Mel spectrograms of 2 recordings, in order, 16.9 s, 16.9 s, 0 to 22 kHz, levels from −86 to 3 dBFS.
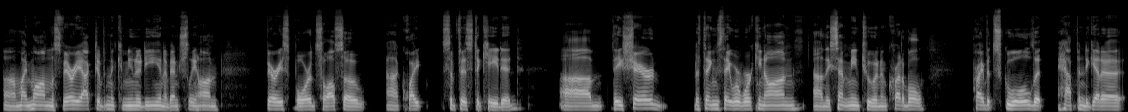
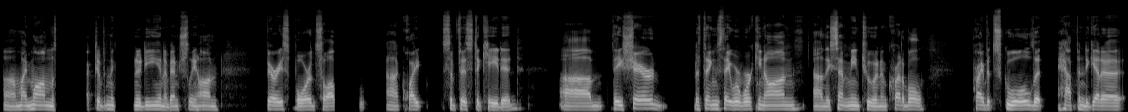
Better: first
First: none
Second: audio cutting out; at 1 s, at 1.5 s and at 5 s

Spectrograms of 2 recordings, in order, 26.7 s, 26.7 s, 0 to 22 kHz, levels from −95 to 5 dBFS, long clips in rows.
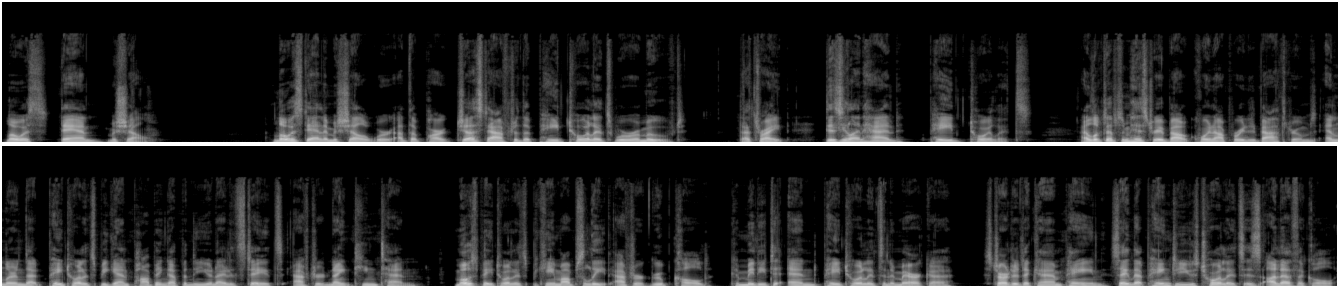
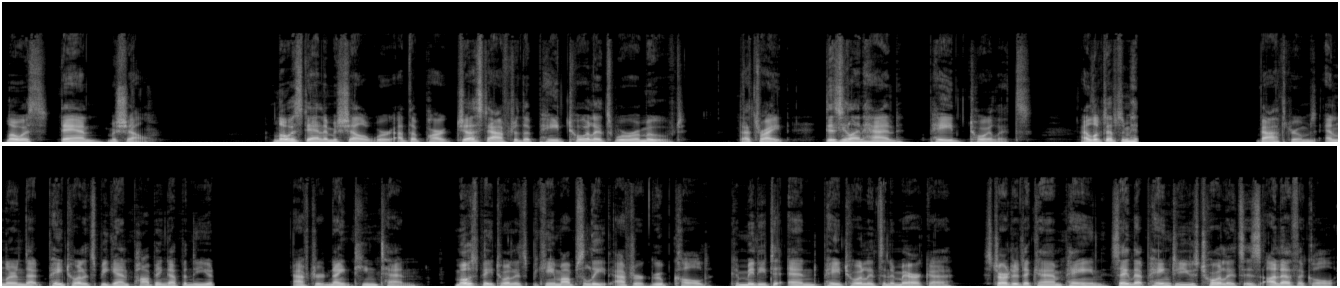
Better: first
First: none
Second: audio cutting out; at 11 s for 1 s and at 15 s for 0.5 s

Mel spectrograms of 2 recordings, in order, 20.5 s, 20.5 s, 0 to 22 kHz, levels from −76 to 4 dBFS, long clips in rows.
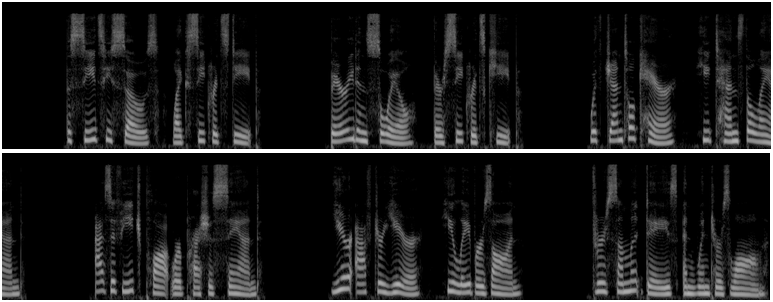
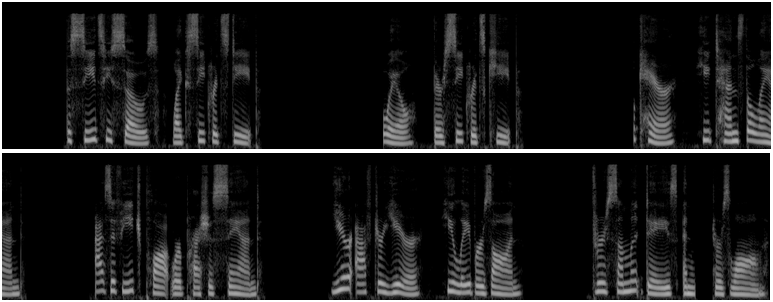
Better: first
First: none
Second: audio cutting out; at 4 s for 1 s, at 7.5 s for 0.5 s and at 20 s

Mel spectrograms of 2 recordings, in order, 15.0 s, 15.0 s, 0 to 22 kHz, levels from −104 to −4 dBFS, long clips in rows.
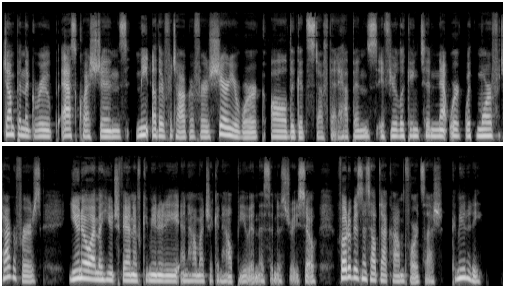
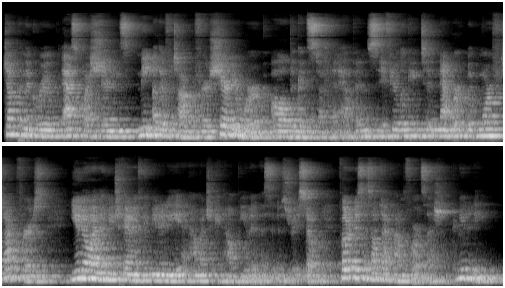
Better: first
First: none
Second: off-mic speech; far // room echo; noticeable; dies away in 1.1 s

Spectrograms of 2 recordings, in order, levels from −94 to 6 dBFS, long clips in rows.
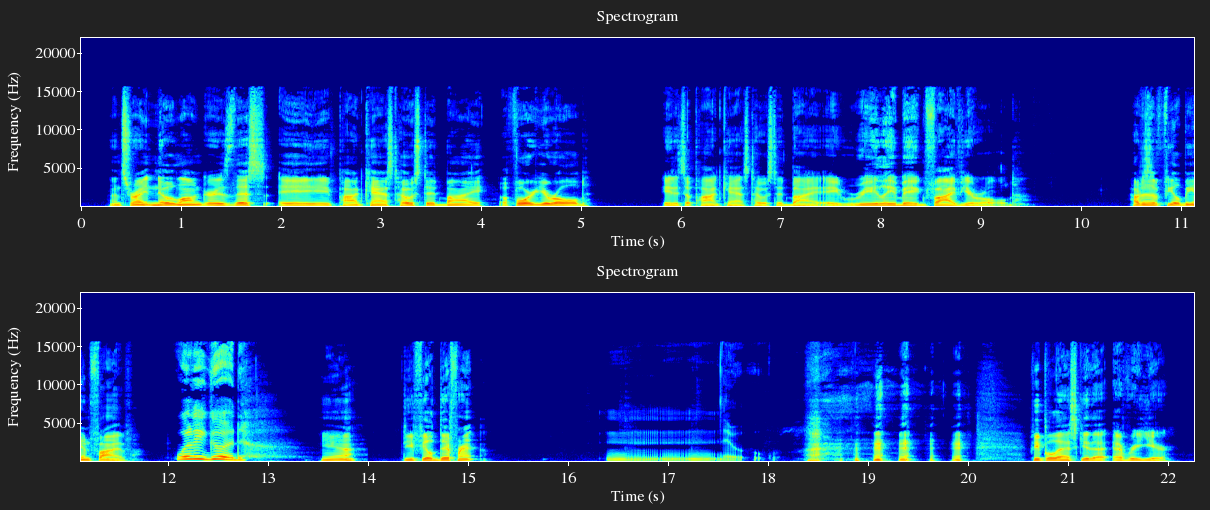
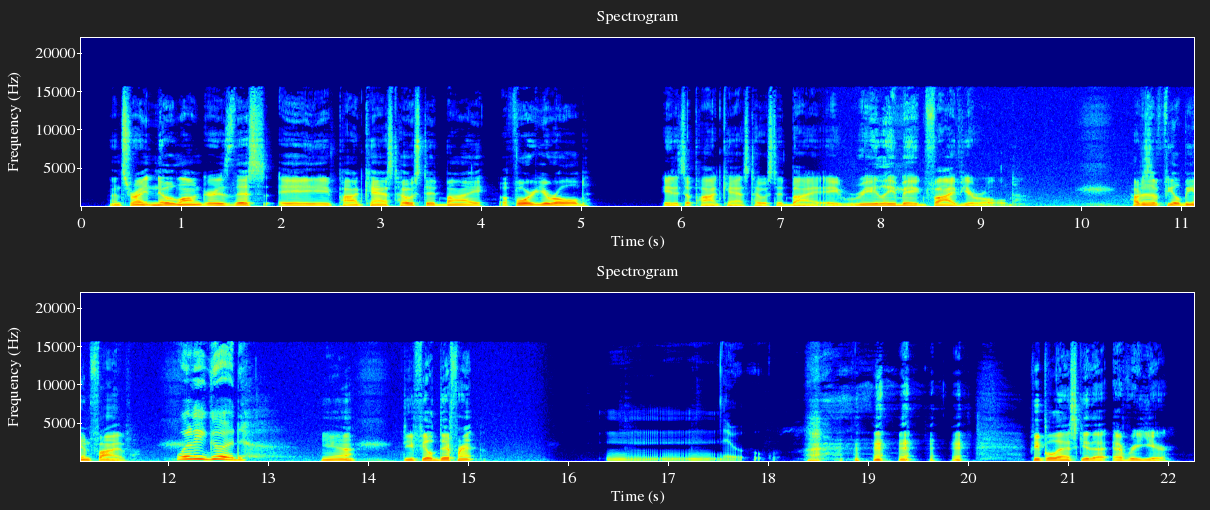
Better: first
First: none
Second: hiss; faint; from 7.5 to 16 s; 30 dB below the speech

